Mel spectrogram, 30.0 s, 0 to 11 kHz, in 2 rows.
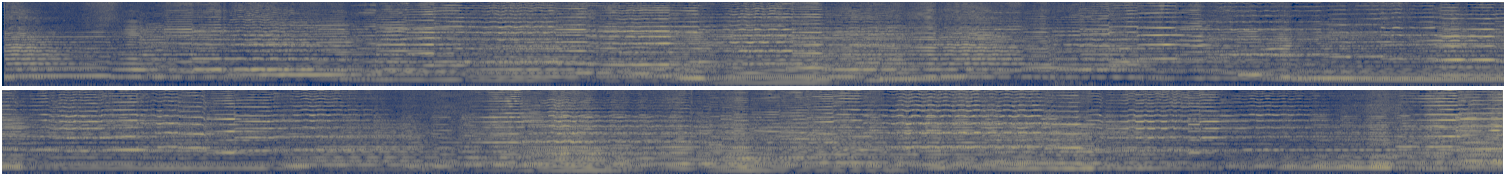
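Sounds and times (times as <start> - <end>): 
string quartet playing: 0.0 - 30.0.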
